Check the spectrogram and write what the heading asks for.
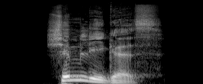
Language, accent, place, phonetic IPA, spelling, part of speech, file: German, Germany, Berlin, [ˈʃɪmlɪɡəs], schimmliges, adjective, De-schimmliges.ogg
- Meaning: strong/mixed nominative/accusative neuter singular of schimmlig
